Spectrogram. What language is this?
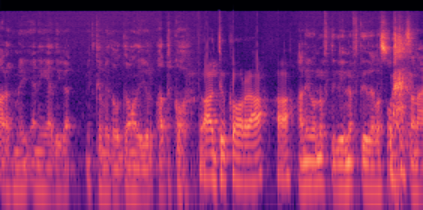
Arabic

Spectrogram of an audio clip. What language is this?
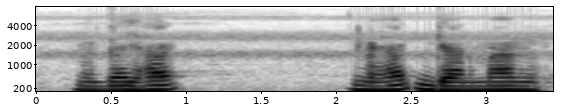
Manipuri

